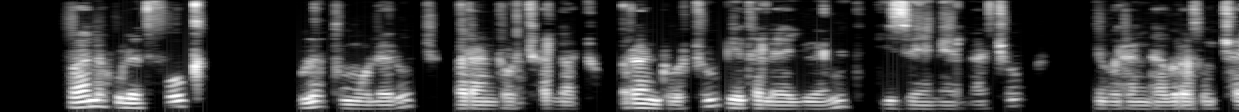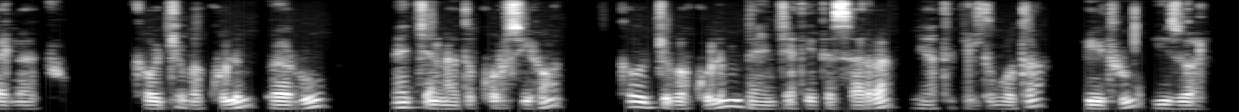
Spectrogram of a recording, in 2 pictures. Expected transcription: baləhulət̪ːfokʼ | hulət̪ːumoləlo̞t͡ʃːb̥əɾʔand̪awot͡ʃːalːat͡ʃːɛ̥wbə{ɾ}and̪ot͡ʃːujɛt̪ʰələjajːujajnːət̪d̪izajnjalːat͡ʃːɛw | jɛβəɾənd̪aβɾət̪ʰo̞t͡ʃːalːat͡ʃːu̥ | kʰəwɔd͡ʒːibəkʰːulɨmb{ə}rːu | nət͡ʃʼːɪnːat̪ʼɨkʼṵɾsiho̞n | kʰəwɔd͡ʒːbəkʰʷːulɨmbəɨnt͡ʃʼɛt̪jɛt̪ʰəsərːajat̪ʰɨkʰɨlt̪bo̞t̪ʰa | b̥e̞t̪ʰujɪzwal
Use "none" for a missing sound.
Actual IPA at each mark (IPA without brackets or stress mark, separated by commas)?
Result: ɾ, ə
